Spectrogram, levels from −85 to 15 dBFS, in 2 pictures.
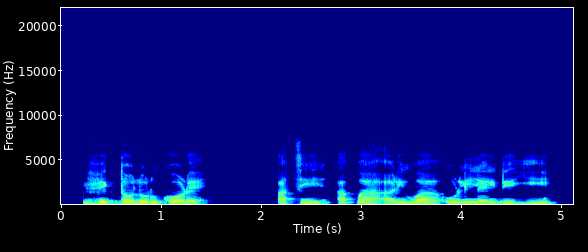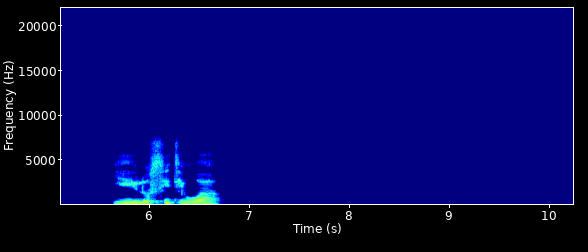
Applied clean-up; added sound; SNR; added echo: none; none; none; none.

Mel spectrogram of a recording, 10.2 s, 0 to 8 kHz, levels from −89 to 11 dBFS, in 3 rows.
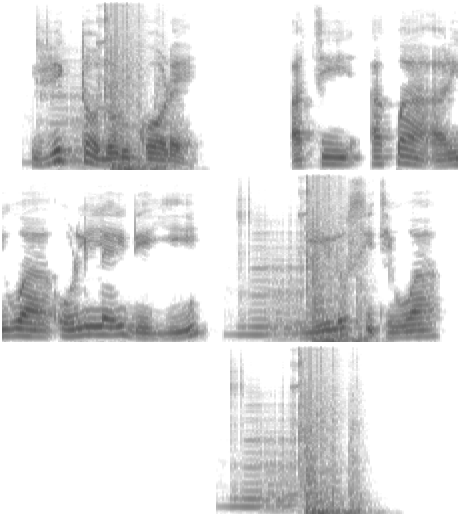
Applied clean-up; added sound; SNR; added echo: none; Slam; 7 dB; none.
